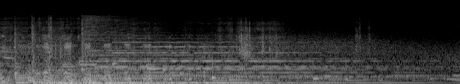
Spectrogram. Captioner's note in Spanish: Lucas ríe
